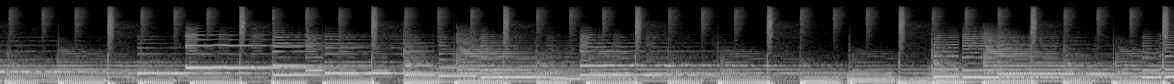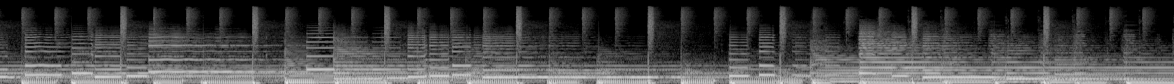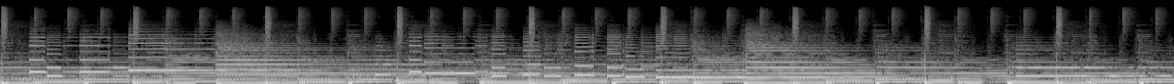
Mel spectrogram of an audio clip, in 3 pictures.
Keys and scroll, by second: 13.6 ctrl+s, 31.6 ctrl+8.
